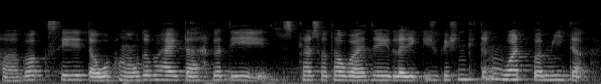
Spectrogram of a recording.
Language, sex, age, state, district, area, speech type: Manipuri, female, 30-45, Manipur, Tengnoupal, rural, spontaneous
